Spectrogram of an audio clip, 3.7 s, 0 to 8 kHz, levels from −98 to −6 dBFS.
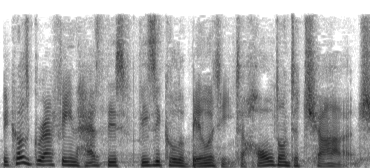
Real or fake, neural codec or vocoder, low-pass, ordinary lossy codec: fake; codec, 16 kHz in and 24 kHz out, 1.1 kbps, FireRedTTS-2 codec; 7.2 kHz; MP3, 64 kbps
